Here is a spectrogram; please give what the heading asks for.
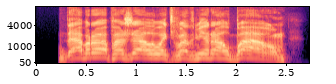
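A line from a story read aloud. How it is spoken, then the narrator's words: Laughing loudly. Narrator (Russian): захохотал Бен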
